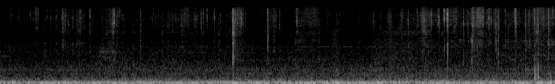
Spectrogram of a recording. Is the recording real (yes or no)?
yes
